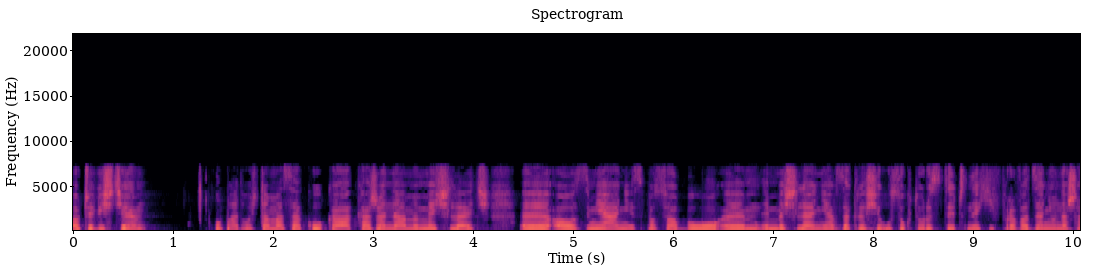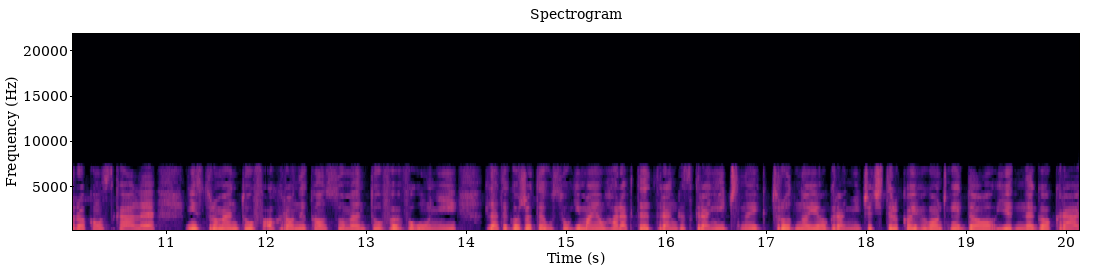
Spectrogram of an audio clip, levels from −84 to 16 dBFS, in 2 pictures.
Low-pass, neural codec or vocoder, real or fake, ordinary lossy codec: 7.2 kHz; none; real; none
